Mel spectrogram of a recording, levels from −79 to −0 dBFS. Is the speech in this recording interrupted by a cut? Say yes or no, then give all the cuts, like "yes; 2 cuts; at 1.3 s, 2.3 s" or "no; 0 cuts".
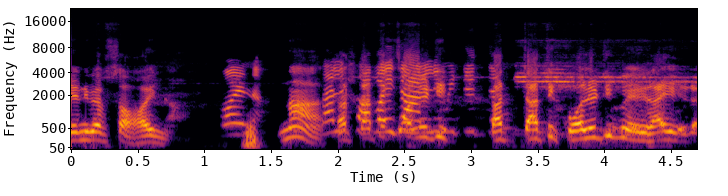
no; 0 cuts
